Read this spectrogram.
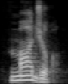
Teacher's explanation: we use the dark L because it's after a vowel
